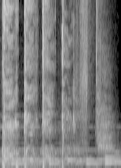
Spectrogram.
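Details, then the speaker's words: Four sharp, dry adult coughs in quick succession over soft background music, an acted chronic cough that never goes away and remains unexplained despite tests. "I'm that person coughing. It's just unbearable. It never goes away."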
